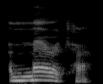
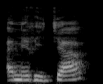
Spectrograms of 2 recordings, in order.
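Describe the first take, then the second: First: America with weak "uh" vowels; America said the English way; reduced vowels. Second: America with a full French "a" throughout; French-style America. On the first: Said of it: "mais on va dire". (America avec les a réduits en « e ») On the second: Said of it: "on ne va pas dire". (America à la française, voyelles pleines) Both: Shown as a demonstration.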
